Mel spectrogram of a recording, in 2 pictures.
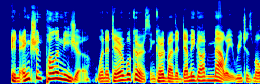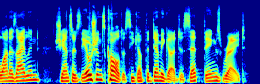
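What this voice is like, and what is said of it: Dramatic announcer voice. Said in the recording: “my announcer voice ... Trying to bring some characters to this.”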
